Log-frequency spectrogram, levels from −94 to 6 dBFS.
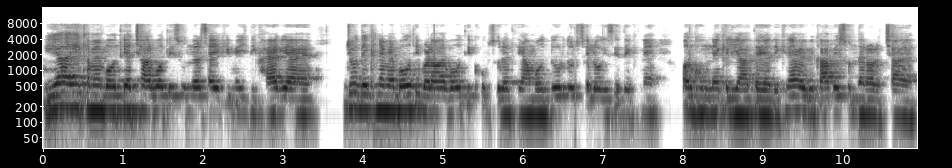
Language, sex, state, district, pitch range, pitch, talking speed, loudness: Hindi, male, Bihar, Jahanabad, 145-160 Hz, 155 Hz, 285 wpm, -15 LUFS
